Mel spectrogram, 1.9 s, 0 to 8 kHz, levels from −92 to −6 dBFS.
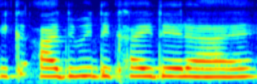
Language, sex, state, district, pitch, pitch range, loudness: Hindi, female, Bihar, Bhagalpur, 290 Hz, 280-295 Hz, -24 LUFS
